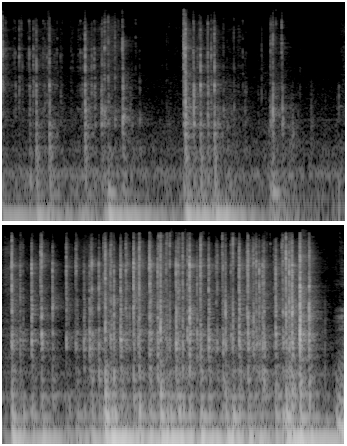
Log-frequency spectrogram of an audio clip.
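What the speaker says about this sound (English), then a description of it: "let me type that in before I forget" Rapid typing on a computer keyboard, close and fairly quiet, comes in uneven bursts of clicking with short pauses between, growing denser and steadier in the second half.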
